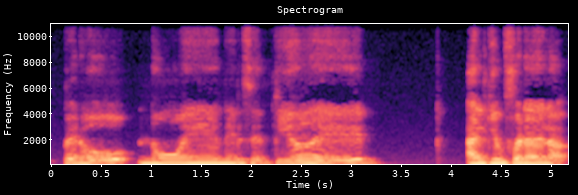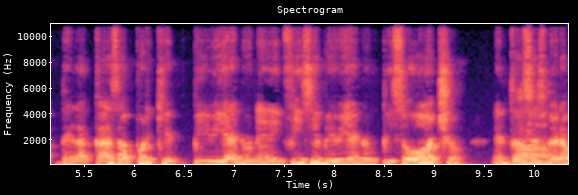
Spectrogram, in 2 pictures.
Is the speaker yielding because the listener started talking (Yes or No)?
No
